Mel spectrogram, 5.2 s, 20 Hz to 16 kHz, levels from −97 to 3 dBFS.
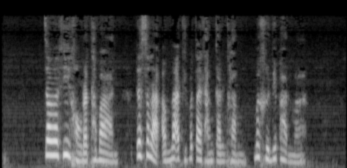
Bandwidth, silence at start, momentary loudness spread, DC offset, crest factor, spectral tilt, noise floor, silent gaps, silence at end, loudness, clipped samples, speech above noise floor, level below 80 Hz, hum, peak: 11.5 kHz; 0.65 s; 15 LU; under 0.1%; 18 dB; -6.5 dB/octave; -59 dBFS; none; 0.65 s; -19 LUFS; under 0.1%; 41 dB; -50 dBFS; none; -2 dBFS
